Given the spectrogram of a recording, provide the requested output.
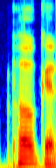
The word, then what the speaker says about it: polka: Polka dots. Yeah. And the L is silent.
